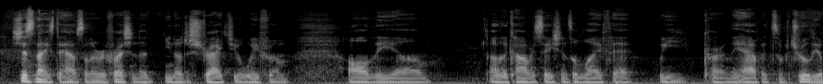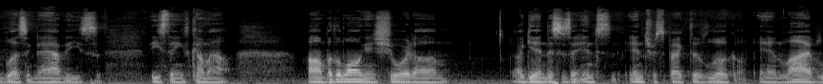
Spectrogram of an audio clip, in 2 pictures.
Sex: male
